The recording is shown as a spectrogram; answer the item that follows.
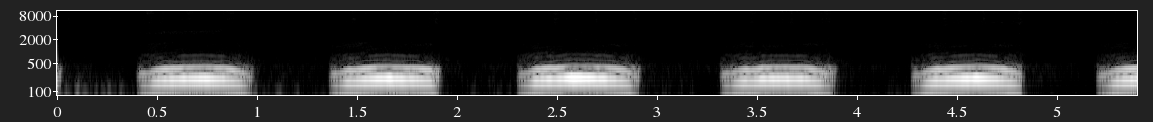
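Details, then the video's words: A pigeon sitting in its nest and twitching its wings gives low, hollow coos, one even note about every second, six in a row, with only faint rustling behind. "Happy pigeon in the nest making 'coo' sound"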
